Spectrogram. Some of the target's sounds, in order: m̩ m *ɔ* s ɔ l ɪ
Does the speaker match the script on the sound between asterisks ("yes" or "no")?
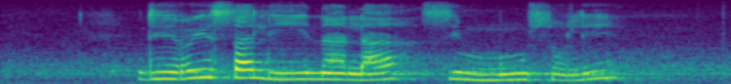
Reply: no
